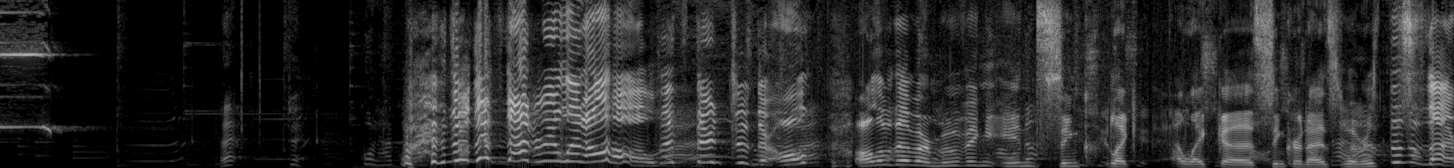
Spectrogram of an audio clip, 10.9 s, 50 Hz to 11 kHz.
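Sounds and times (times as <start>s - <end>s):
shrill whistle blown by ringmaster: 0.0s - 0.8s
speech: 1.6s - 10.9s
laughter: 3.0s - 10.9s.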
